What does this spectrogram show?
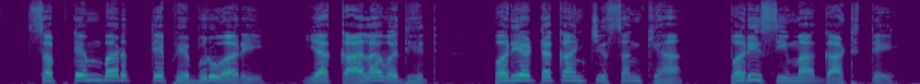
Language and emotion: Marathi, neutral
